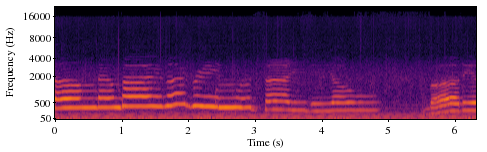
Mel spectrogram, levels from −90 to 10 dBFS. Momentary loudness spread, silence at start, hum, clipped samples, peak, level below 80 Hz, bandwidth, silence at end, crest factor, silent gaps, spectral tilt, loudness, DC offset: 17 LU; 0 s; 60 Hz at -45 dBFS; under 0.1%; -12 dBFS; -42 dBFS; 17 kHz; 0 s; 14 dB; none; -7.5 dB/octave; -27 LUFS; under 0.1%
